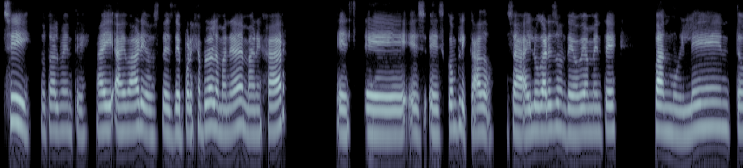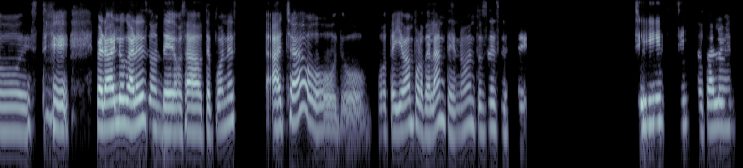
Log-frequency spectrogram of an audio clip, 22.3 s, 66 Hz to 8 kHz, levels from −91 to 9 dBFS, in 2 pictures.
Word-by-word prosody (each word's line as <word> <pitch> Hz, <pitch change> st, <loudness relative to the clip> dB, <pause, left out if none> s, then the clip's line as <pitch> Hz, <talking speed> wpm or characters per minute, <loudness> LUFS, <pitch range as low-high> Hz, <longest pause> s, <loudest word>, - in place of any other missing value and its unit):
Sí, 230 Hz, -8 st, +2 dB
totalmente. 190 Hz, -2 st, -9 dB
Hay, 195 Hz, +1 st, +1 dB
hay 190 Hz, -1 st, +2 dB
varios, 195 Hz, -4 st, -1 dB
desde, 180 Hz, -1 st, -2 dB
por 185 Hz, +2 st, -4 dB
ejemplo, 205 Hz, +3 st, -2 dB
la 205 Hz, -, -1 dB
manera 185 Hz, +3 st, -1 dB
de 225 Hz, -, +1 dB
manejar, 190 Hz, -, -1 dB, 0.7 s
este, 170 Hz, -1 st, 0 dB
es 170 Hz, -2 st, -10 dB
es 175 Hz, -2 st, -5 dB
complicado. 195 Hz, -3 st, -3 dB, 0.2 s
O -, -, -23 dB
sea, 175 Hz, -1 st, +1 dB
hay 175 Hz, +1 st, 0 dB
lugares 195 Hz, +1 st, +1 dB
donde, 185 Hz, -4 st, -3 dB
obviamente, 185 Hz, +2 st, -2 dB, 0.6 s
van 195 Hz, -2 st, +4 dB
muy 175 Hz, -2 st, -7 dB
lento, 195 Hz, -1 st, -4 dB
este, 215 Hz, +2 st, -2 dB, 0.4 s
pero 210 Hz, -1 st, +9 dB
hay 220 Hz, +1 st, +9 dB
lugares 235 Hz, +2 st, +7 dB
donde, 195 Hz, -4 st, +4 dB
o 185 Hz, 0 st, -1 dB
sea, 185 Hz, -1 st, +5 dB
o -, -, -8 dB
te 185 Hz, +1 st, -4 dB
pones 205 Hz, +8 st, -5 dB, 0.4 s
hacha 245 Hz, +10 st, +3 dB
o 195 Hz, -, -3 dB
o -, -, -11 dB
o 85 Hz, -, -11 dB
o 190 Hz, +1 st, -12 dB
te 185 Hz, 0 st, -4 dB
llevan 205 Hz, +5 st, 0 dB
por 220 Hz, -5 st, -3 dB
delante, 185 Hz, +1 st, -2 dB
¿no? 190 Hz, +5 st, -10 dB
Entonces, 210 Hz, -2 st, -8 dB
este 190 Hz, +2 st, -11 dB, 1.6 s
Sí, 230 Hz, +4 st, +2 dB, 0.2 s
sí, 225 Hz, +1 st, -13 dB
totalmente. 210 Hz, +2 st, -2 dB
195 Hz, 135 wpm, -23 LUFS, 180-210 Hz, 1.6 s, pero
